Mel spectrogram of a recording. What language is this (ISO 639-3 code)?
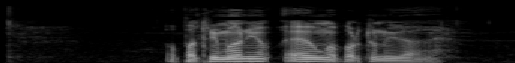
glg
